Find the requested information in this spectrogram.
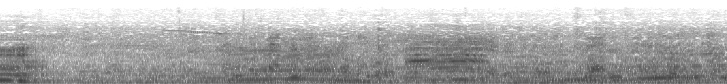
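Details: Cattle in a crowded market with heavy demand and traders queuing to buy them; several overlapping drawn-out moos, one rising and falling near the middle, over dense crowd chatter and background noise.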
